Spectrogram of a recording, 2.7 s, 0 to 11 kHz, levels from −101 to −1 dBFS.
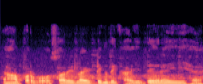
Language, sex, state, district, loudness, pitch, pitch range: Hindi, male, Haryana, Rohtak, -17 LUFS, 135 Hz, 125-140 Hz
